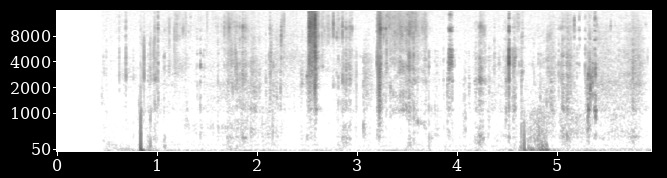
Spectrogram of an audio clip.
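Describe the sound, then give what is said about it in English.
Crunchy chewing of food by people, with irregular bites and crackly, crinkly mouth sounds, fairly quiet and continuous after a brief silence, with no talking. “I'm sure your fans are enjoying us chewing.”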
